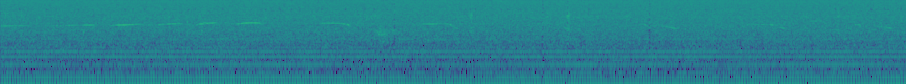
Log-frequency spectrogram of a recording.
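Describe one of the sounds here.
A lion laps water.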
